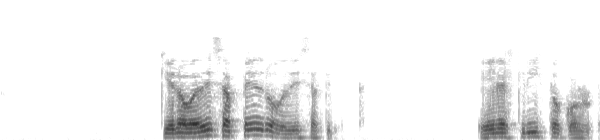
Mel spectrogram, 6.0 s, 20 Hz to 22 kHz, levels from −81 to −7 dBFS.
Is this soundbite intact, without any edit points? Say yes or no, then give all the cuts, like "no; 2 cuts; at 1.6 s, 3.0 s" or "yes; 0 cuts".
yes; 0 cuts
